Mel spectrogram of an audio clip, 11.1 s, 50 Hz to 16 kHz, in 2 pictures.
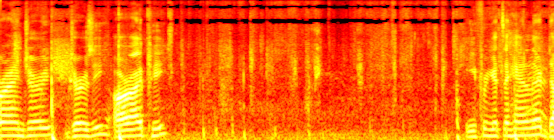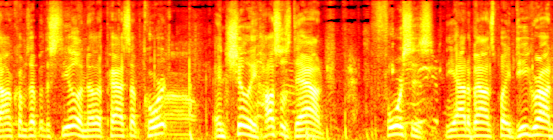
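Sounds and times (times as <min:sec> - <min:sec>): players' footsteps on hard court: 0:00.0 - 0:11.0
basketball bouncing: 0:00.1 - 0:01.6.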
